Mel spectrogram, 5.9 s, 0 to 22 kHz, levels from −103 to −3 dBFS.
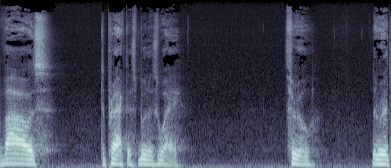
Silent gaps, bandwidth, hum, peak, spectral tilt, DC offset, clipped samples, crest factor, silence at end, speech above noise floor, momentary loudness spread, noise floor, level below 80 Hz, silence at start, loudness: none; 19.5 kHz; none; -8 dBFS; -6 dB/octave; under 0.1%; under 0.1%; 16 dB; 0 s; 32 dB; 14 LU; -53 dBFS; -46 dBFS; 0 s; -22 LUFS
